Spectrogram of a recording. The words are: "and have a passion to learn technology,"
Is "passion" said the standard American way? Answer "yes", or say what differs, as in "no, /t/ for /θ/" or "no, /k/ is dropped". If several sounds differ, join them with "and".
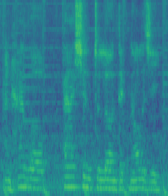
yes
